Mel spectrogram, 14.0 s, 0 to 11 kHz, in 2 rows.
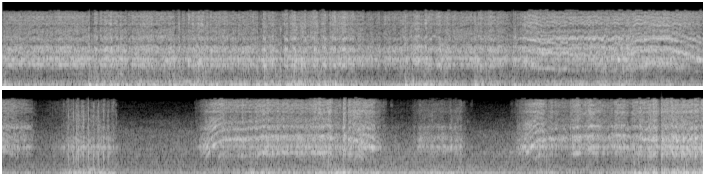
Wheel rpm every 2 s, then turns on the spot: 230, 230, 220, 90, 100, 70, 170.
10-12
